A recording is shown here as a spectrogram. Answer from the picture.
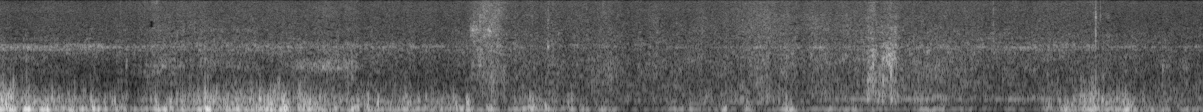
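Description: Wind buffeting the microphone: a low rumble, strongest in the first half and easing later, with a faint steady high tone beneath and a couple of brief rustles.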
